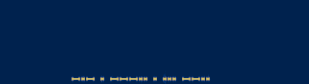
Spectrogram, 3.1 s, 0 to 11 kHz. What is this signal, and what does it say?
Morse code, heard as a keyed tone, about 51 wpm, 700 Hz. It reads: KE8ESZ
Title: USA Call Signs - 4x Character Spacing - 50wpm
